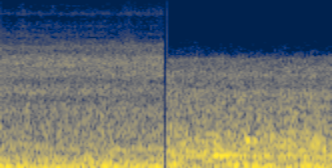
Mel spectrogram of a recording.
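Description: A train rolls along an elevated track.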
